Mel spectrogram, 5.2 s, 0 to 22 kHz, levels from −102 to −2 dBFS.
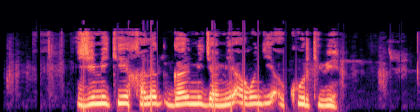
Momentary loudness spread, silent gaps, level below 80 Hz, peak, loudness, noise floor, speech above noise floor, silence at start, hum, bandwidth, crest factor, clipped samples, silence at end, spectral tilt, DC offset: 6 LU; none; -46 dBFS; 0 dBFS; -12 LUFS; -45 dBFS; 34 dB; 0.95 s; none; 8.2 kHz; 14 dB; under 0.1%; 1.05 s; -6 dB/octave; under 0.1%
